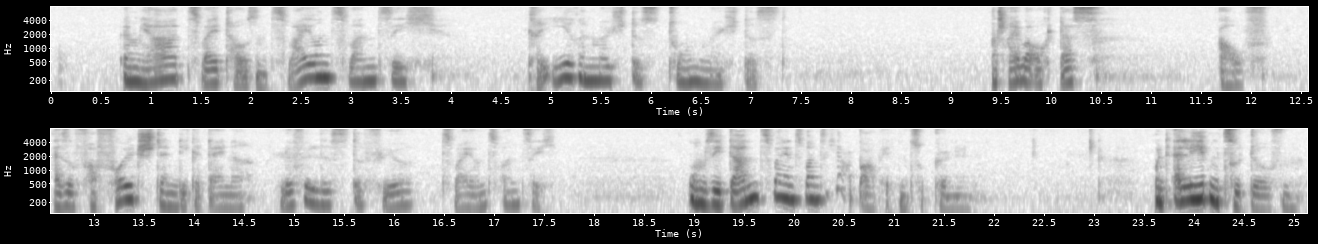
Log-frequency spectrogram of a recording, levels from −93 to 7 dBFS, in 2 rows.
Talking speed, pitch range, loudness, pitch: 70 wpm, 160-215 Hz, -37 LUFS, 185 Hz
